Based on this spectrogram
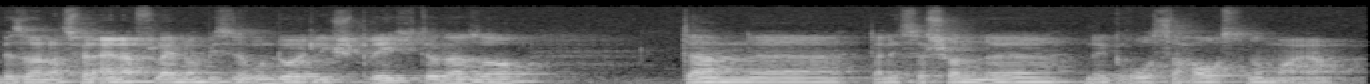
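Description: A man's fairly low, monotone voice with flat intonation, audible room echo and light background noise. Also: moderate pace. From Ruhr area, Germany; Germany. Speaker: YouTuber. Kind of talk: vlog explainer. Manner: hesitant, many fillers. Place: kitchen.

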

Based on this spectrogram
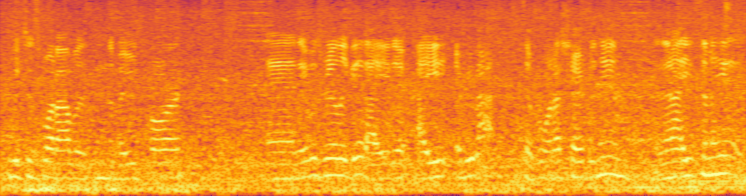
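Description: Fairly quick speech against loud background noise. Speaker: vlogger. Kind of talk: casual vlog chat. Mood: cheerful, relaxed. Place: street. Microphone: lapel.

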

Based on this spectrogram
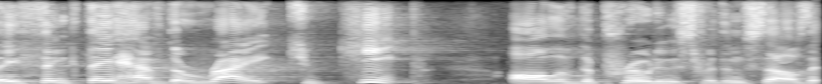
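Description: A man speaks with very wide swings in pitch against a quiet background. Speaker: preacher. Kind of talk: sermon. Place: church.

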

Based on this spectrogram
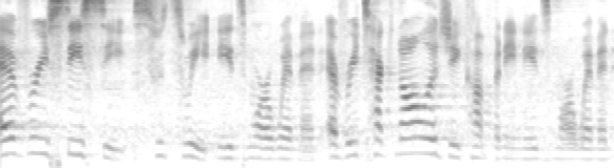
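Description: A woman speaks with ordinary pitch variation at a moderate pace while light background noise plays. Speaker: tech executive. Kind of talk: panel discussion. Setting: stage with audience. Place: stage.

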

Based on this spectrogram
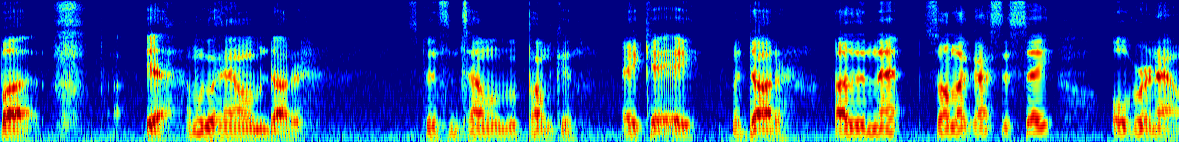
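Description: Here a man speaks in a monotone, flat intonation. His pace is fairly quick. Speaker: vlogger. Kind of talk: casual vlog chat. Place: home room.

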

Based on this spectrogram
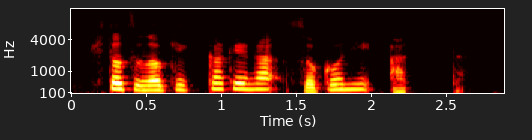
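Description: Moving at a fairly slow pace, the speech keeps a dark, mellow tone. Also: woman. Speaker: narrator. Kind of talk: audiobook reading.

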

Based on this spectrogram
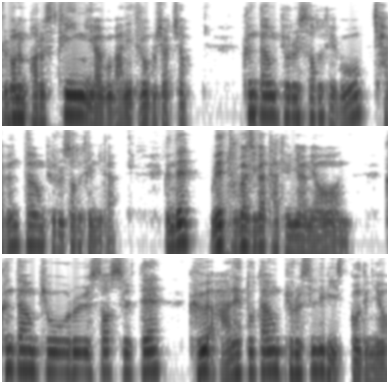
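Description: A man with an ordinary speaking voice talks at a fairly quick pace in a fairly high pitch with lively intonation. The background is quiet, and the sound is dry and close with no echo. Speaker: programming instructor. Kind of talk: tutorial.

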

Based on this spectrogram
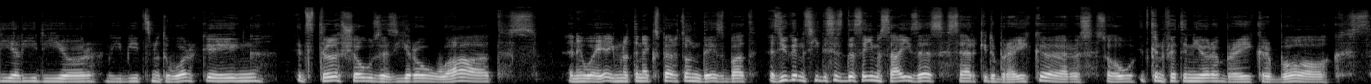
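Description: A man speaks at a fairly slow pace with fairly even intonation and a dark, mellow tone. The background is quiet. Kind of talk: tutorial. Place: workshop. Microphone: camera far.

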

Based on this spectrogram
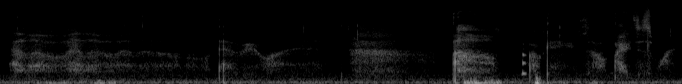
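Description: A woman speaks at a very slow pace. Loud background noise runs behind her. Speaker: ASMR creator. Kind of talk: ASMR whispering to camera. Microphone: lapel.

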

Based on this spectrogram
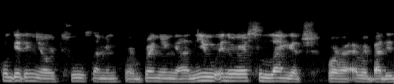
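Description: Over a quiet background, a woman with a very deep, low pitch talks at a very fast pace with fairly even intonation. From Turkey. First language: Turkish. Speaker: film director. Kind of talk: interview. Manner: halting. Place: home room. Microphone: earbuds.

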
